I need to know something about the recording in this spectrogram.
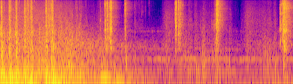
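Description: Single gunshots crack sharply.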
